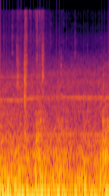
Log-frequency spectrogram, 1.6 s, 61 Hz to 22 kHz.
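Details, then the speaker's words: Honda Civic 2.0L while driving: a thin, steady high whine rides over the engine rumble, rising with speed and changing pitch with the AC on or off. Engine-bay whine; suspected pulley, tensioner, idler, AC or alternator, not confirmed. "You can see that whining noise. When I slow down, the whine is still there. Just keep whining. The faster I go, the high pitch, the whine that come up."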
